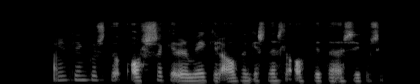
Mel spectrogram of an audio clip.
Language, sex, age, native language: Icelandic, female, 20-29, Icelandic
